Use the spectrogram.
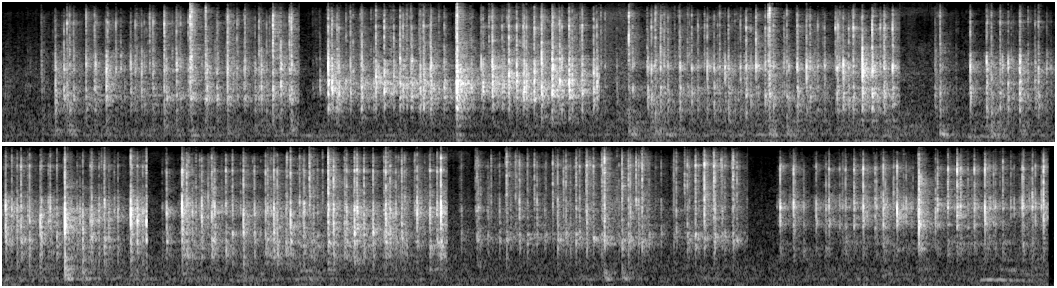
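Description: Fast, continuous typing on several mechanical keyboards makes crisp, clattery keystrokes in steady bursts, with brief pauses between runs, close and alone.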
